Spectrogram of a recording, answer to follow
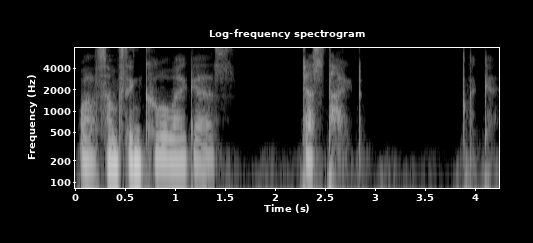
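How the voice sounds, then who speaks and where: A woman playing a caring, flirty, easily flustered boss in a soft, intimate ASMR roleplay, often whispering, gently teasing and a little hesitant. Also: medium pitch, little pitch movement, slow, dry recording, studio quality, exaggerated voice. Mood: relieved, gentle. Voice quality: breathy, soft. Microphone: close microphone, dry.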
